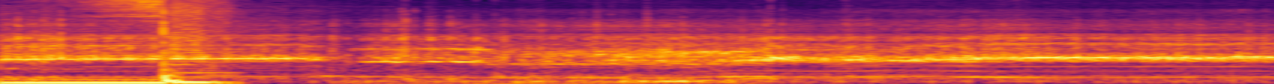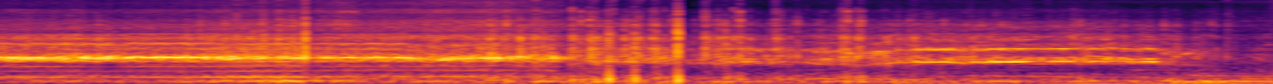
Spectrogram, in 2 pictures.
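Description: Drift car heard from inside the cabin, engine running hard while the tyres squeal in long sustained slides. Loud music cuts off about half a second in.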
